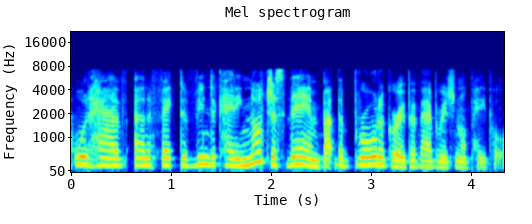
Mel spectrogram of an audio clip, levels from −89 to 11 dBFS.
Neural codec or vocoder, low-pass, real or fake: none; 7.2 kHz; real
